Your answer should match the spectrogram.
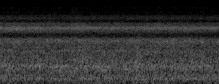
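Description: Heavy rain falling, a steady even hiss with no separate strokes or changes.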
